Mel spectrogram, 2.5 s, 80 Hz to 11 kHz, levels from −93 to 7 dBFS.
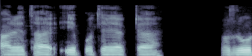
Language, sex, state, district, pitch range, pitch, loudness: Bengali, male, West Bengal, Jalpaiguri, 100-110 Hz, 100 Hz, -18 LUFS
